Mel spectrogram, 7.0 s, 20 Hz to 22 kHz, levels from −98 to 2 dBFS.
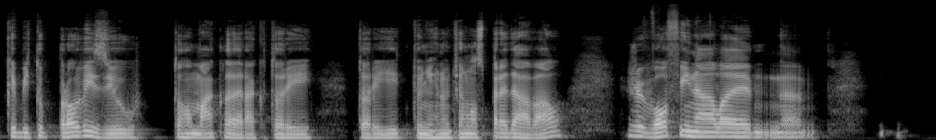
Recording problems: none

